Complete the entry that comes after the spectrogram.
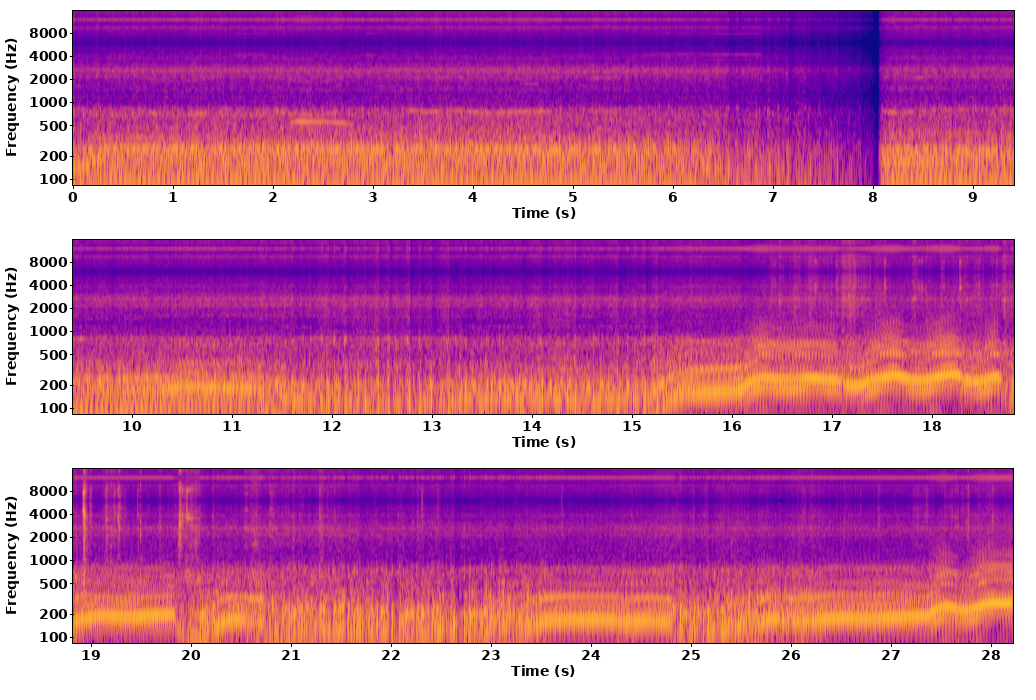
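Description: Formula Offroad buggy's engine heard from the cockpit: running steadily at first, cut off about a third of the way in, then running again at a higher pitch. From about halfway it revs up and down over and over under load on a steep gravel climb, with scattered knocks and rattles.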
